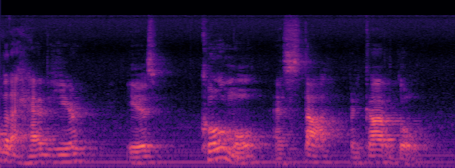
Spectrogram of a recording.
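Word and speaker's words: cómo: here is how well how in spanish is como look after me como c-o-m-o with the accent on the first o you have to make it last a little bit longer as you say it okay all right i have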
